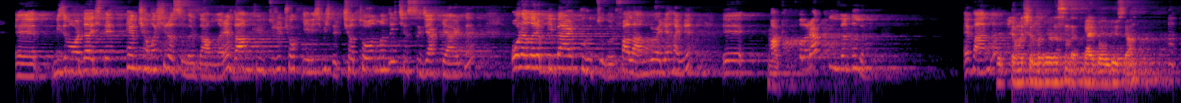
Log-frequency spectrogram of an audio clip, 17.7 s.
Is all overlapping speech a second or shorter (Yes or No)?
Yes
